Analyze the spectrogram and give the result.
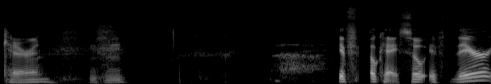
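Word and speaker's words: Charon: that's the Fairman right Chiron or chyon it's Sharon actually Sharon yeah c h a r o n a okay yeah and I'm pretty sure or no I'm sorry it's pronounced Karen Karen okay yeah Karen um the Karens and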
